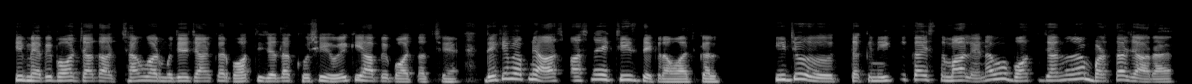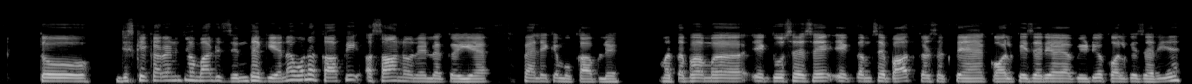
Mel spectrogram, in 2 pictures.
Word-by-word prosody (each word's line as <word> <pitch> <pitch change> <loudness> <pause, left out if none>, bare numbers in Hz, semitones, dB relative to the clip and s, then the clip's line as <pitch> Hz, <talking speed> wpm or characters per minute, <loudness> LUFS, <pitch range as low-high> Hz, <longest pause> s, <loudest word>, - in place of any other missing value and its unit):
कि 200 - +4
मैं 170 -3 +2
भी 180 - 0
बहुत 175 0 +2
ज़्यादा 165 0 +1
अच्छा 150 +3 -3
हूँ 180 +2 -1
और 170 - +2
मुझे 160 +1 +1
जानकर 160 +1 -2
बहुत 145 +2 0
ही 165 - 0
ज़्यादा 150 +1 +1
ख़ुशी 150 +4 0
हुई 150 +2 +2
कि 200 - +1
आप 165 - -1
भी 155 - -2
बहुत 130 -1 0
अच्छे 130 +2 -6
हैं। 125 -1 -2 0.3
देखिए 195 +8 +2
मैं 260 -1 +3
अपने 235 -1 +1
आस-पास 170 +3 +1
ना 230 - +2
एक 210 -2 0
चीज़ 215 -3 +2
देख 145 -5 +1
रहा 130 -2 +1
हूँ 125 0 +2
आजकल, 125 +1 0 0.4
कि 220 0 -1
जो 190 - +2 0.2
तकनीकी 170 +6 -2
का 215 - +3
इस्तेमाल 185 -5 0
है 140 - -5
ना 195 +7 -2
वो 255 +3 +1
बहुत 170 -4 -1
ही - - -12
ज़्यादा 185 +4 -1
ना 265 - +2
बढ़ता 165 +4 +1
जा 160 -7 +1
रहा 125 0 -1
है। 130 - -4 0.6
तो 155 -3 +3 0.3
जिसके 160 +5 -1
कारण 185 +1 -2
जो 190 0 -1
हमारी 180 -1 0
ज़िंदगी 155 +2 0
है 145 - +2
ना 190 +6 -1
वो 205 +1 +2
ना 230 +1 +2
काफ़ी 160 +6 0
आसान 170 +1 +1
होने 145 -2 -2
लग 135 -2 -3
गई 135 -1 +3
है, 135 0 +3 0.4
पहले 145 -2 -1
के 150 - -5
मुकाबले। 130 -1 -1 0.5
मतलब 145 +1 0
हम 150 0 +2 0.5
एक-दूसरे 155 0 +1
से 160 +2 +3 0.2
एकदम 150 0 -3
से 160 - +3
बात 160 +4 +2
कर 145 -1 0
सकते 145 +1 -2
हैं 140 0 +2
कॉल 140 0 +1
के 145 - +3
ज़रिए 145 0 +2
या 140 0 +2
वीडियो 150 +2 +1
कॉल 140 -1 0
के 145 +1 -1
ज़रिए। 140 +6 0
160 Hz, 215 wpm, -24 LUFS, 145-180 Hz, 0.6 s, कि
